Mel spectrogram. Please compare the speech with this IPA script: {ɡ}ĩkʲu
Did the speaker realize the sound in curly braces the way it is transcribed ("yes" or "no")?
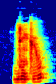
yes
